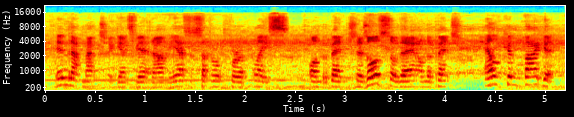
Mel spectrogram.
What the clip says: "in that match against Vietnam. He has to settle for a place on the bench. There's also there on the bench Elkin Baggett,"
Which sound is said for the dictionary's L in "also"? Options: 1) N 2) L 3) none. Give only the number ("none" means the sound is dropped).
2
